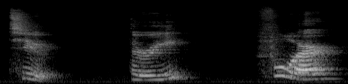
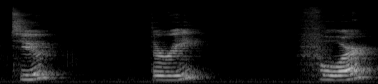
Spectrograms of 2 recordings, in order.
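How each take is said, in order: Both takes have the same delivery.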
